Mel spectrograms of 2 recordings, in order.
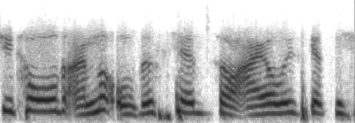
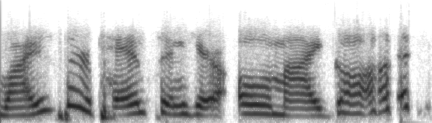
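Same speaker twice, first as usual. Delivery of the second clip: normal talking voice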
